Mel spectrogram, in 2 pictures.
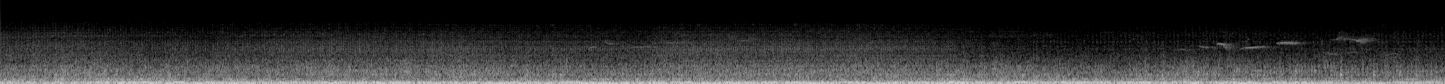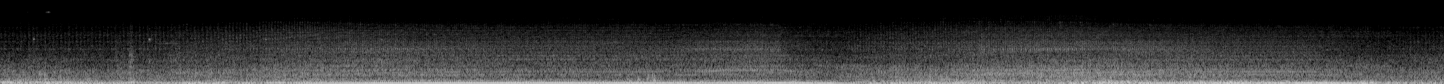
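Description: Car driving: a steady low rumble of engine and road noise, with a few short high chirps near the middle and the engine pitch rising and falling in the second half.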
